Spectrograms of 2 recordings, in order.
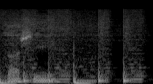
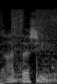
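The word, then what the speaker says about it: わたし: I mean, the word watashi isn't even pronounced watashi. Yeah, it's not. Yeah, it's. They're saying. If you listen closely, they're saying atashi.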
